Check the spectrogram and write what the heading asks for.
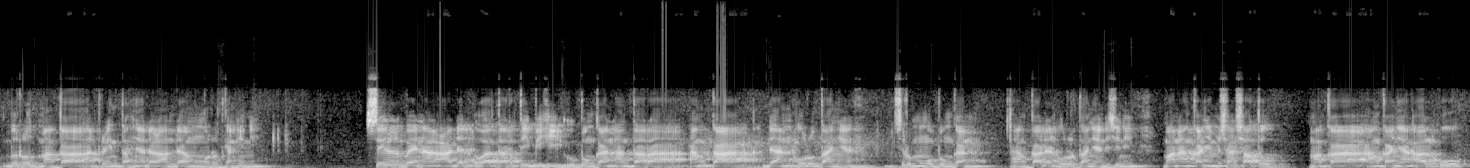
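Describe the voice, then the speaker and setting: A man teaching an online Arabic textbook lesson, explaining each term in with pauses and restarted words. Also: medium pitch, vocal fry. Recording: roomy, dull lo-fi recording with faint noise.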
